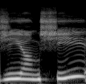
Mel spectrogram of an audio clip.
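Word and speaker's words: 僵尸: And this one is pronounced, I've actually heard it pronounced two ways, Jiangxi and Jiangshi.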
